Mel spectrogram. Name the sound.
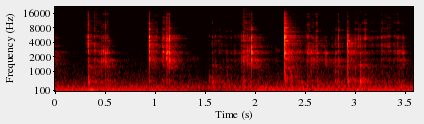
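mixing okra with spices in a bowl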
